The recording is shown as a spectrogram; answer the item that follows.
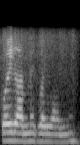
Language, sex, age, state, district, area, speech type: Dogri, male, 30-45, Jammu and Kashmir, Udhampur, urban, conversation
